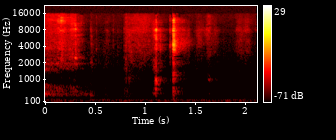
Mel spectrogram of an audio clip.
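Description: Near silence with faint paper handling: two soft ticks a little over a second in as fingers move paper pieces tucked into a handmade journal.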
